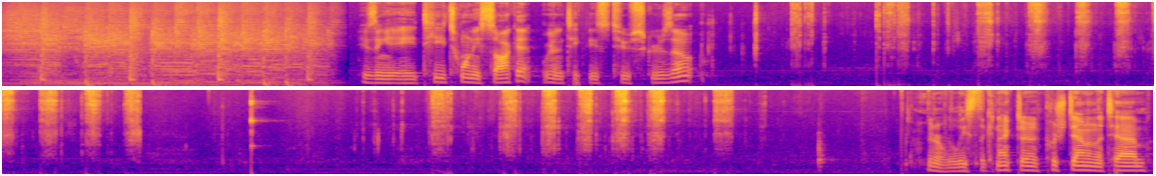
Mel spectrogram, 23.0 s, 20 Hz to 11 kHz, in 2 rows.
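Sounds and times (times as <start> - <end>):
hand ratchet clicking: 7.3 - 13.0, 15.2 - 19.0.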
